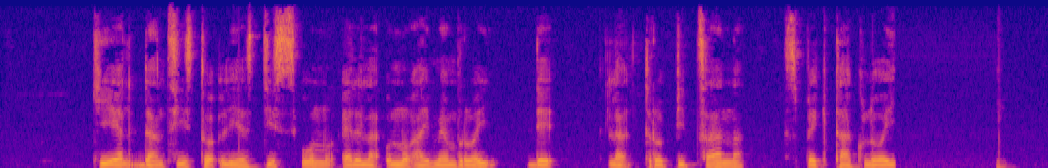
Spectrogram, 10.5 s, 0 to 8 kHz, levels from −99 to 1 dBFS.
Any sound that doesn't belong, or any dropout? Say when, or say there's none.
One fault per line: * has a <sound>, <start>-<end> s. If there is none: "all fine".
all fine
